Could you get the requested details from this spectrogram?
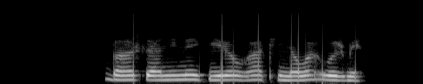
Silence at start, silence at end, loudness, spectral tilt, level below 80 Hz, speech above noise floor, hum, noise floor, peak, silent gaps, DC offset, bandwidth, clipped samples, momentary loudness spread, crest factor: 1.05 s; 0.65 s; -21 LUFS; -9 dB/octave; -58 dBFS; over 70 dB; none; under -90 dBFS; -6 dBFS; none; under 0.1%; 6 kHz; under 0.1%; 8 LU; 16 dB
